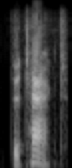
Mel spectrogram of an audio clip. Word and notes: detect: American English

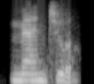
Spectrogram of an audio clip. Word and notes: mantua: Indian

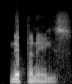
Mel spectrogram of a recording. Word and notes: Nipponese: American English

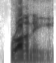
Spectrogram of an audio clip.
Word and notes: rani: American English

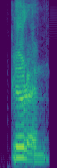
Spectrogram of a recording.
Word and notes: pleuron: Indian

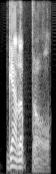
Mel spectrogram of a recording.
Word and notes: Gallup poll: British English

